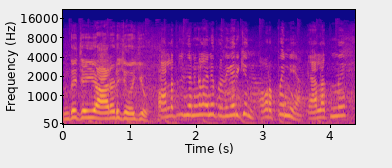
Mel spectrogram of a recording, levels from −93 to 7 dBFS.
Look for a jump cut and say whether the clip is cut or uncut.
cut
